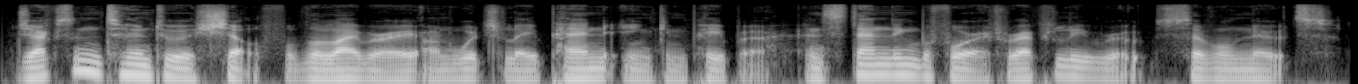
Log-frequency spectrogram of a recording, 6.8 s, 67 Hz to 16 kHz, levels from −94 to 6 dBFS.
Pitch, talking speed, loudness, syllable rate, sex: 95 Hz, 205 wpm, -19 LUFS, 5.7 syllables/s, male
